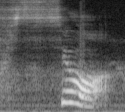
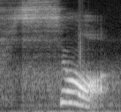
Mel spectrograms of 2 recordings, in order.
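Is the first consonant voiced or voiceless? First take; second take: voiceless; voiceless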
